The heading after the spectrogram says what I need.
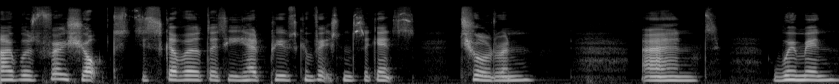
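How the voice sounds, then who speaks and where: In an English accent, a woman speaks very slowly with monotone, flat intonation and long, frequent pauses. The recording is very clean, with a silent background. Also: medium pitch for a woman. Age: 70s. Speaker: bereaved mother. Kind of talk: testimony. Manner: halting.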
